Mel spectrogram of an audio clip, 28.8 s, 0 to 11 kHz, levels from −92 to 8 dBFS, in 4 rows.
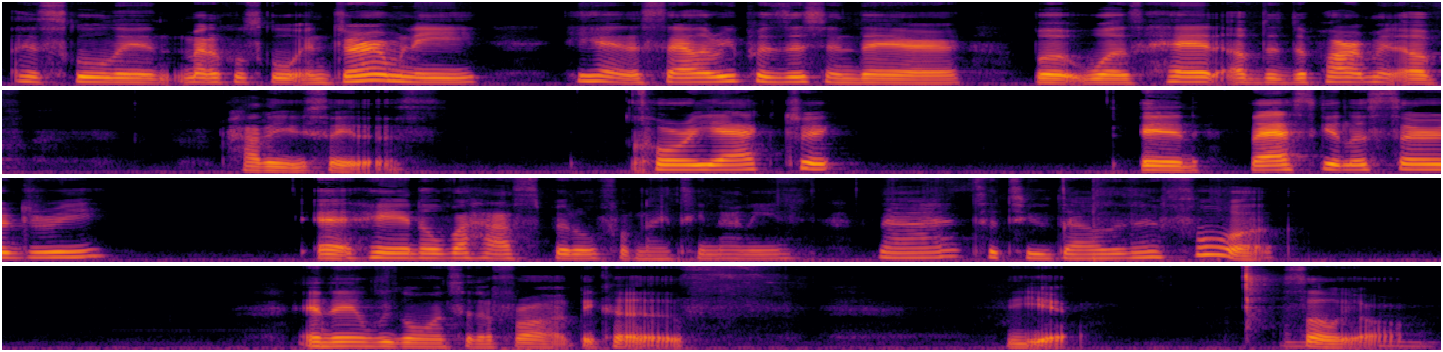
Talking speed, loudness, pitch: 100 wpm, -25 LUFS, 155 Hz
